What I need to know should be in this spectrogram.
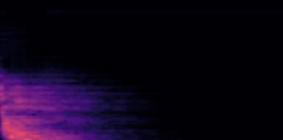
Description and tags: Sci Fi sounding hit reminding of an electro magnetic shield being struck. This can also be used for firing futuristic weapons.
